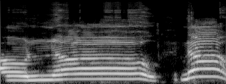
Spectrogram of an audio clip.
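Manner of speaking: high, loud, dismayed outcry.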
